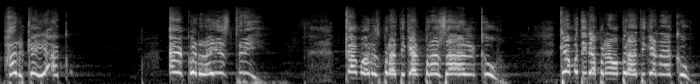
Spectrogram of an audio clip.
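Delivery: hammed-up complaining wife squealing her demands; demanding wife. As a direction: parody a nagging wife demanding attention. Shrill demanding wife, parody.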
